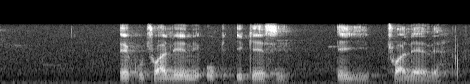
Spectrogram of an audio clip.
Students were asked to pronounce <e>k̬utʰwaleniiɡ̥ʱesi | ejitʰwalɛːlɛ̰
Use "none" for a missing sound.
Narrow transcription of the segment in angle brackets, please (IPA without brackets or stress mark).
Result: e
